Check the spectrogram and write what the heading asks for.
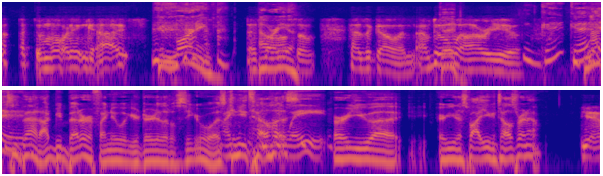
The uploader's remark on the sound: We have a listener on the phone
